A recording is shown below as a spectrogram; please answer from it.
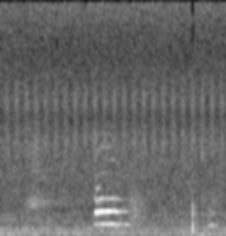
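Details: Talkative pet cat producing a short, clear meow about half a second long with a steady, slightly falling tone, followed by a sharp click and faint low background hum.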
